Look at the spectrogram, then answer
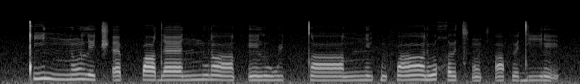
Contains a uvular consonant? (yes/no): yes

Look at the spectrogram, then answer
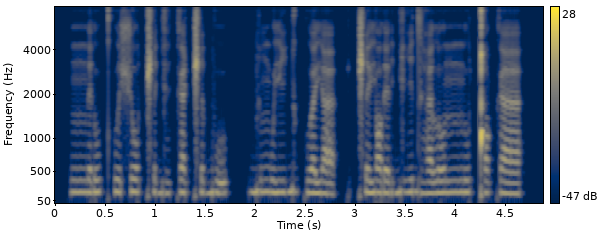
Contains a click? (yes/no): yes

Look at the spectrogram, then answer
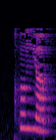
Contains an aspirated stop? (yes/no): yes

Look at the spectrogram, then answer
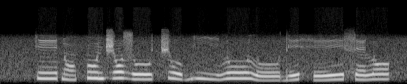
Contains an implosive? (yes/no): yes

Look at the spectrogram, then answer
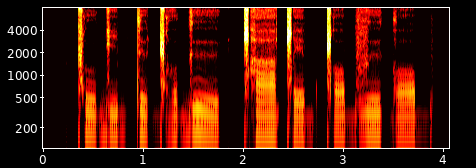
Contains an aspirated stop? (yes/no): yes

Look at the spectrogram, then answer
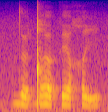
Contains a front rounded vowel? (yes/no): yes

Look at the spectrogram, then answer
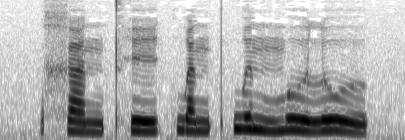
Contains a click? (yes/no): no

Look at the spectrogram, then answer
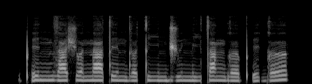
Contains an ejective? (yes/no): yes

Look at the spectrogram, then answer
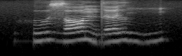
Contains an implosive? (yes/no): no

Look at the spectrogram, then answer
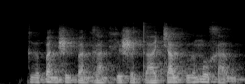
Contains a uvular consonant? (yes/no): no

